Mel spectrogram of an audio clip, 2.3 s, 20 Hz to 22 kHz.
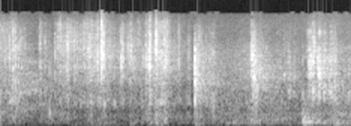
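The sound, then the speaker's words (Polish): A plastic foil bag crinkles, a steady run of sharp rustling crackles with a few louder scrunches, as it is taken out of a pocket, heard on its own without any voices. “14, bo worek foliowy.”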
